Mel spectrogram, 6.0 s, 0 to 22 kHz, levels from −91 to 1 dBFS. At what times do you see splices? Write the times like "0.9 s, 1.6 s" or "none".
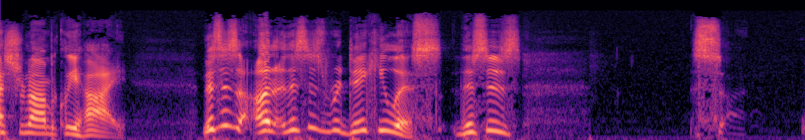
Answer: none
